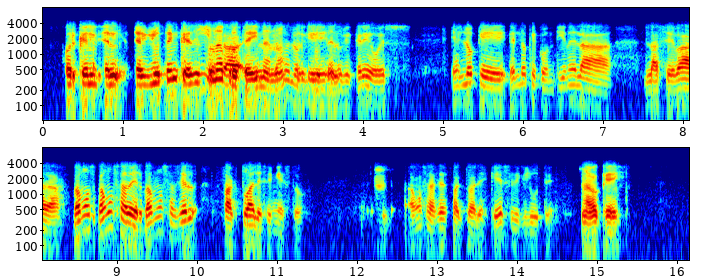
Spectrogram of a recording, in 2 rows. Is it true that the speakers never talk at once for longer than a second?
No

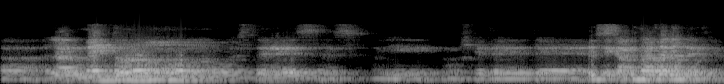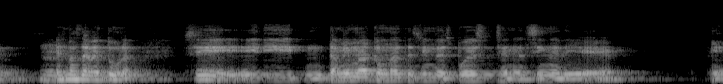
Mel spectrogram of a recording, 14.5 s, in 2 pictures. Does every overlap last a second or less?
No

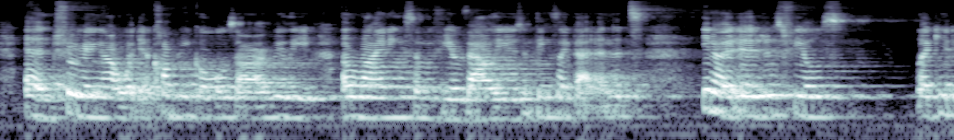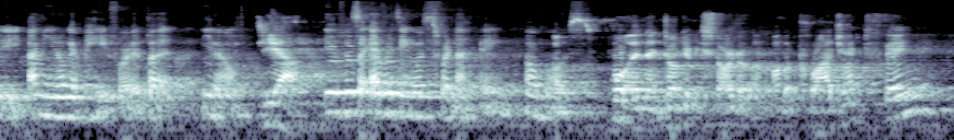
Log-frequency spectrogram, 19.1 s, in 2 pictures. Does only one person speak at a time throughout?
Yes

